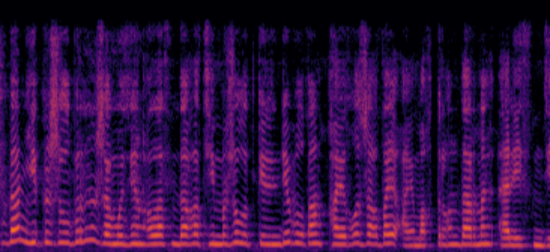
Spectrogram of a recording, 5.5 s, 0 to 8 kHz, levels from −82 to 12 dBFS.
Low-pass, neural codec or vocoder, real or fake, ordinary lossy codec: 7.2 kHz; codec, 16 kHz, 2 kbps, FunCodec, trained on LibriTTS, 25 frames a second; fake; none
